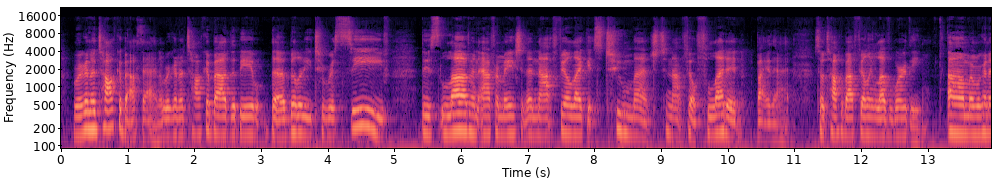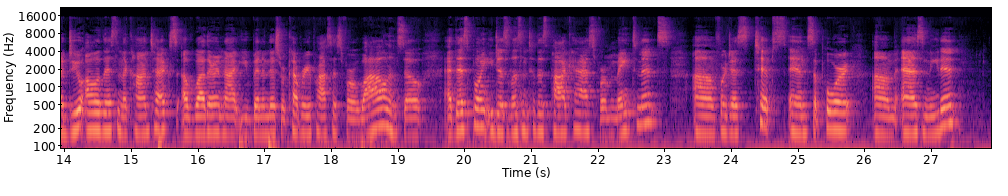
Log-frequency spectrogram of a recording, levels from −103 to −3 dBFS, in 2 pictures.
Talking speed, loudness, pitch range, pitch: 185 wpm, -31 LUFS, 150-175 Hz, 160 Hz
